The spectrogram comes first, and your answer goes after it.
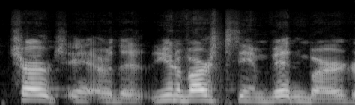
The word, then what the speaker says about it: Wittenberg: or the university in wittenberg or what we would say is wittenberg because we pronounce our w's a little different and he starts to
